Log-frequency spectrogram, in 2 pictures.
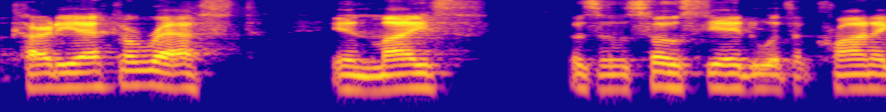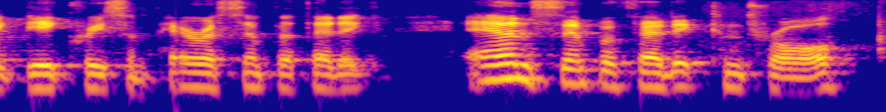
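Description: An older man giving a keynote academic lecture, speaking in a measured way with frequent pauses and filler sounds. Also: mid-range voice, creaky, bright, forceful tone. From USA.

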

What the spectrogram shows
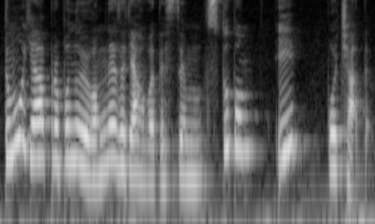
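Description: A woman giving a grammar lesson, patiently repeating each example slowly. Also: high voice, sing-song, darkish tone. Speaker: Spanish teacher.

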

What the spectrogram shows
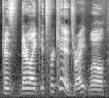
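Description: A man's voice: on the high side, expressive, unhurried, bright, forceful tone, a little hiss or hum. A man in his forties upbeat and joking as he demonstrates a bunk area in a small cruise cabin. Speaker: travel companion. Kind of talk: casual demo chat.

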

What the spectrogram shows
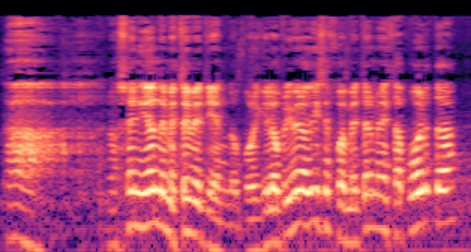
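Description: A man's voice: a little high, sing-song, quick pace, darkish tone, slight background noise. A man with a Rioplatense Spanish accent giving casual let's-play commentary, chatty and easily startled, yelping and laughing at scares. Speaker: gaming YouTuber.

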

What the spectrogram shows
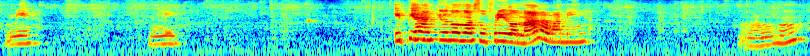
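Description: A woman's voice: sits high, slow, pauses often, fairly bright tone. A woman, chatting in a folksy, teasing way while she cooks. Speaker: cooking vlogger. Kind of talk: casual cooking chat. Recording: roomy, faint background noise.

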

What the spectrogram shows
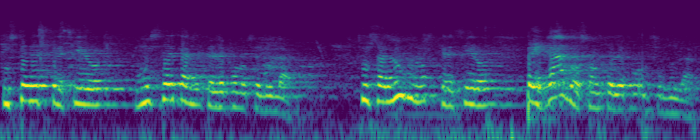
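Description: Trainee teachers in a school auditorium hear an older Mexican-accented man joke around and act out voices in a lively, playful talk. He sounds high and sing-song with a darkish tone, speaking at normal speed. The recording has a roomy, distant feel and faint background noise.

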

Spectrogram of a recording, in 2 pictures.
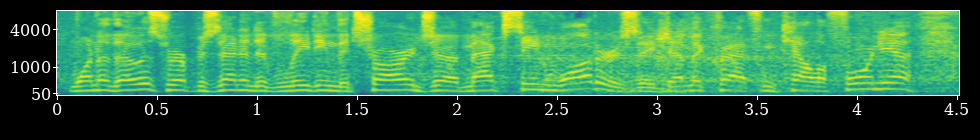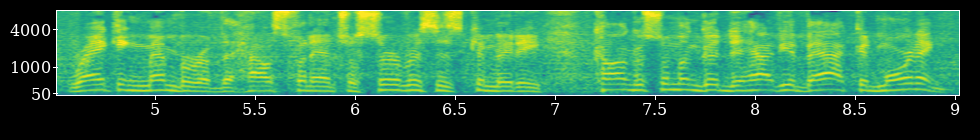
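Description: A man anchoring a live business news show, asking brisk questions. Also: fairly high pitch, background noise.

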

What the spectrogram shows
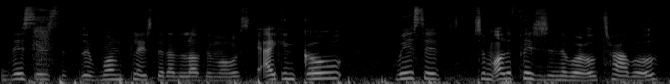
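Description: Teen female interviewee from Iceland, calm outdoor answers on a camera mic, clear ambient noise behind. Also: medium pitch, a little slow. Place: outdoors in open countryside.

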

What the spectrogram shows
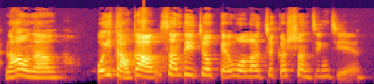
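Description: A woman's voice: high-pitched, moderate pace. A woman pastor telling a testimony in a sermon, laughing often as she tells it. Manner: lively storytelling, laughs often.

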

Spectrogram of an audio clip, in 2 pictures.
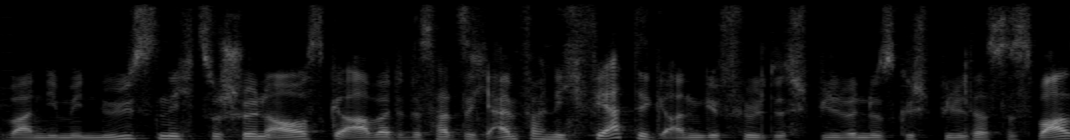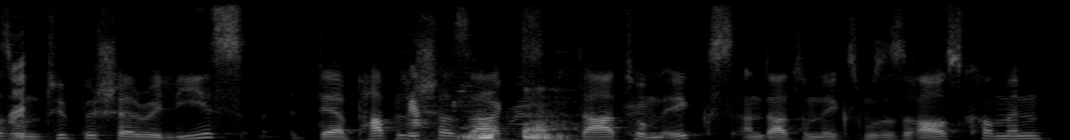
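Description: A man's voice: lowish voice, fairly bright tone. A man, a guest let's player, chatting casually and rambling with lots of fillers and strong opinions. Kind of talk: casual podcast chat.

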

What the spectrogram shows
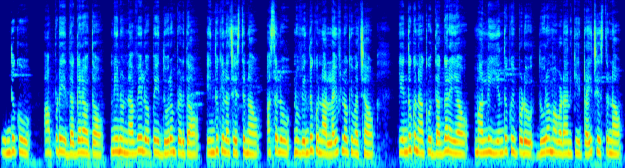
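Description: Brief: woman doing a wounded, sharp-tongued young woman, higher voice, mellow tone, reproachful. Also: fairly even intonation, a little fast, dry recording, lightly acted. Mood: hurt, reproachful. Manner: reproachful, pleading questions.

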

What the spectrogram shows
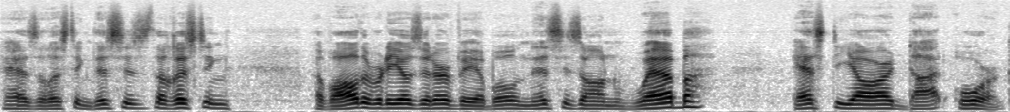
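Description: This is a casual screen-share from an American amateur radio hobbyist who demonstrates a website while thinking aloud, unscripted. He talks at a moderate pace, his medium-pitched voice a bit bright.

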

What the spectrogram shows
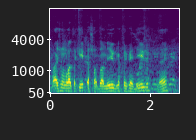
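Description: A man's voice: mid-range voice, fast talker. A man touring an outdoor animal market with a phone, chatting with sellers and talking to his viewers. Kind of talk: casual walk-and-talk vlog. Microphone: handheld phone camera. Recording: loud crowd at outdoor market.

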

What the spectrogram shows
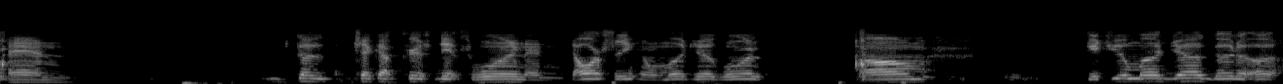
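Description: A dull, lo-fi home recording of a young man with a Southern US accent. He speaks at a middle pitch in a casual, rambling way. He is blunt and swears freely, as if talking to viewers from his room. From North Carolina, United States. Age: young adult. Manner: blunt, laid-back, heavy swearing. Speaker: vlogger reviewing chewing tobacco. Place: small room at home, indoors. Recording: dull lo-fi webcam audio.

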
